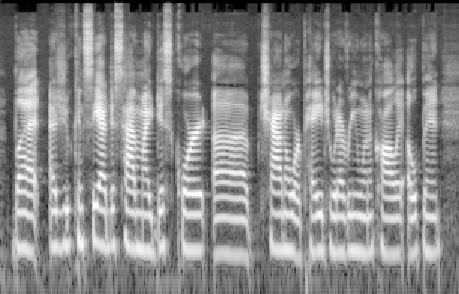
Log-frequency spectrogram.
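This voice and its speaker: Bright and sharp in tone, a woman with a fairly low pitch speaks in a flat monotone at a moderate pace with hardly any pauses, on a very clean recording with a silent background. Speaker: prophetic minister, online preacher. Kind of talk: casual video talk. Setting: home video recording by a window. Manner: loud, projecting; confident, boisterous.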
